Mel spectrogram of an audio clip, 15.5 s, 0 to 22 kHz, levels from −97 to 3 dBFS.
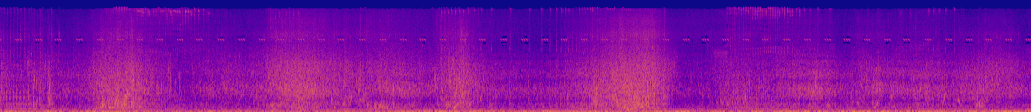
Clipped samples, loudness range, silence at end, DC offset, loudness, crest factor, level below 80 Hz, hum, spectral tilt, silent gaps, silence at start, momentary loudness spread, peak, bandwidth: under 0.1%; 5 LU; 0 s; under 0.1%; -42 LUFS; 16 dB; -48 dBFS; none; -4 dB/octave; none; 0 s; 11 LU; -22 dBFS; 17 kHz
